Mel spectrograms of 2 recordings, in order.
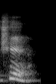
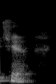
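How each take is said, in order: First: The word begins with a ch sound. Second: The word begins with a k sound. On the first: This is how most people actually say it. "you say Che" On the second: This matches how the word is written. "You don't say Ke"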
